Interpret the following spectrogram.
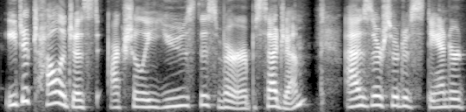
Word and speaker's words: sDm: So in modern times, we pronounce this as sDm.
